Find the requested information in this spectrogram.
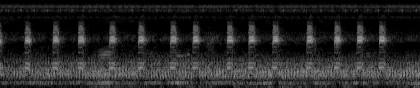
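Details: Frog giving short, clicky pulsed notes spaced roughly every half second to second, standing out against a softer chorus, a constant high-pitched whine and a low hum.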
